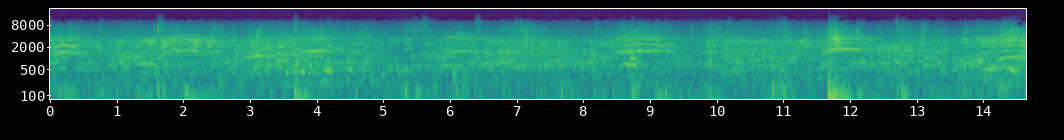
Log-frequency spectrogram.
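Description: Several men shout and call out to each other across an open outdoor pitch.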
